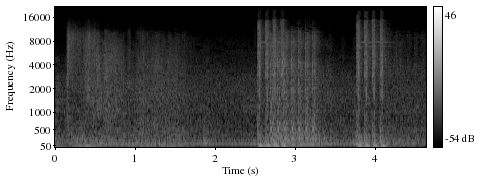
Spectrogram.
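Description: Simulated gunfire crossfire in the Armored Brigade war game, distant rumbling fire broken by two louder bursts of rapid automatic shots, all fairly faint overall.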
